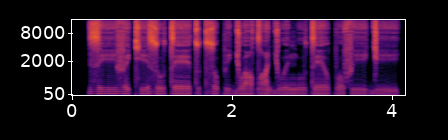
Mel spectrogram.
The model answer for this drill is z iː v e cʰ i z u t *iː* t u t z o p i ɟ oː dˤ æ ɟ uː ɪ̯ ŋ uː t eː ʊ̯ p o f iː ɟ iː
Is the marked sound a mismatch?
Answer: yes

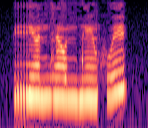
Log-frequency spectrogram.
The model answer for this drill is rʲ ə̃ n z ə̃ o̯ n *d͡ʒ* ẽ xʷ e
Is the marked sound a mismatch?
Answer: yes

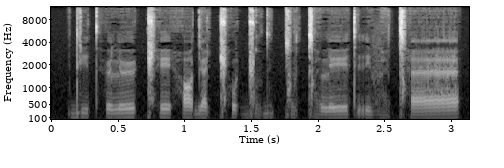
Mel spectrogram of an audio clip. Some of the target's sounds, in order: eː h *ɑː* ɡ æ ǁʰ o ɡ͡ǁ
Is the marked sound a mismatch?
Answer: no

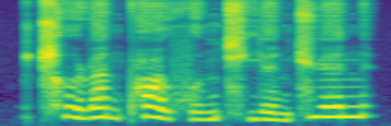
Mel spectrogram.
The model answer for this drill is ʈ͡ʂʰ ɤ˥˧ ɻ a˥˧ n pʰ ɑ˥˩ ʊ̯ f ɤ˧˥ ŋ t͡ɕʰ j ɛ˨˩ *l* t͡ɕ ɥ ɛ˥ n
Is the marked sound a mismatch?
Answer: yes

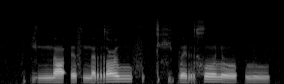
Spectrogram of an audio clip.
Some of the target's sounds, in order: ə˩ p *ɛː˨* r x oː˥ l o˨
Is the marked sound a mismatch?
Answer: yes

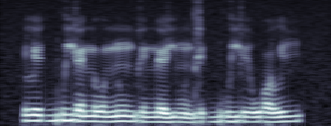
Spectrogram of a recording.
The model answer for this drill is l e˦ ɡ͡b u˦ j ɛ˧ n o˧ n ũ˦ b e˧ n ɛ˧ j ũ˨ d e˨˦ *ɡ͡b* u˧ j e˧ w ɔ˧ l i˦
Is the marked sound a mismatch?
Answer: no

